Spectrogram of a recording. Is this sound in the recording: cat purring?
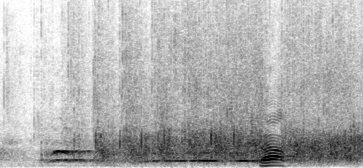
no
